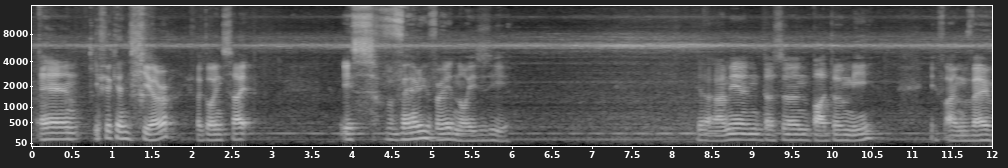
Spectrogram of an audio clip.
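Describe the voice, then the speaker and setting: A man's voice: on the low side, poor audio. A man vlogging casually with a handheld camera, talking loosely with many fillers, first in a hotel room and then out on a city street. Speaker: travel vlogger. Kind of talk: casual walking vlog. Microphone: handheld camera on small tripod. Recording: loud street and room noise.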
